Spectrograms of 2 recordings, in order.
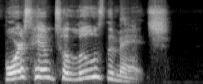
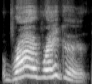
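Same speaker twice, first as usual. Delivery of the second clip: slow, louder name call-out; calling him out; 4 semitones higher, 5 dB louder than usual. Real, not acted. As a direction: call his name like a summons.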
